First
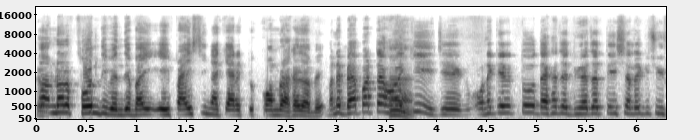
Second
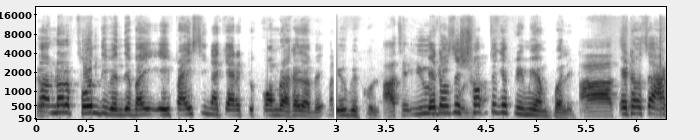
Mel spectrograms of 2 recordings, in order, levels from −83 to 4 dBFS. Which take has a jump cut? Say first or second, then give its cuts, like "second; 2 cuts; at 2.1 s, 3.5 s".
second; 1 cut; at 2.9 s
